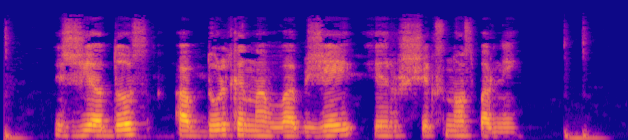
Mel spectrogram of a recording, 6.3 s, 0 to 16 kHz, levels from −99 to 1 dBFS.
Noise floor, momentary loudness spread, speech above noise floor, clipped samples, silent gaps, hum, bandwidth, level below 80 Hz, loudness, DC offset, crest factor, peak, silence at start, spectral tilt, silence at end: -46 dBFS; 20 LU; 24 dB; under 0.1%; none; none; 10 kHz; -52 dBFS; -22 LUFS; under 0.1%; 20 dB; -2 dBFS; 0.05 s; -4.5 dB/octave; 0.35 s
